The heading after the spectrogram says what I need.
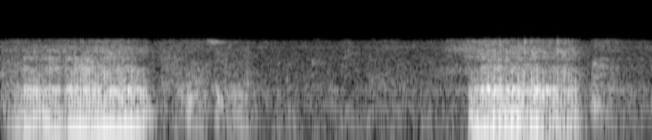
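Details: Sleeping St. Bernard dog snoring: deep, buzzing snores on the in-breath, two in about six seconds, with softer breathing between.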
